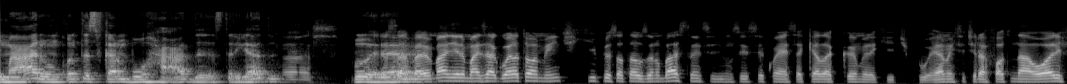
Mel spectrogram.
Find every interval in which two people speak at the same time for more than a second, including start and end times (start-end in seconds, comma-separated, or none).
none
